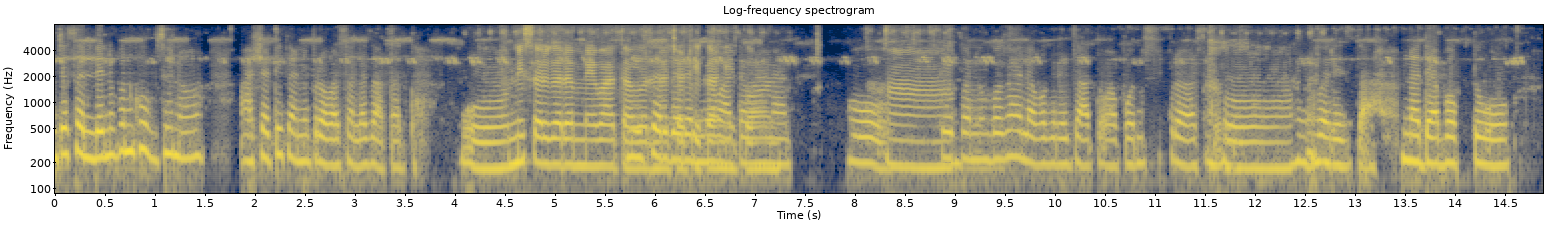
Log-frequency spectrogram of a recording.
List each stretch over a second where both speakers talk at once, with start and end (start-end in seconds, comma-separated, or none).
5.7-7.2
